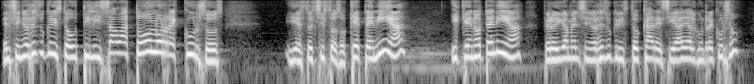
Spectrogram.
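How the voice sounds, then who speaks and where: A man's voice: high voice, brisk, warm tone, no room sound. A man with a Colombian accent preaching an expository sermon in church, often asking the congregation questions and answering them himself. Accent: Colombian Spanish. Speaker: pastor. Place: church with babies heard in the back.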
